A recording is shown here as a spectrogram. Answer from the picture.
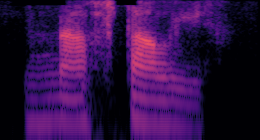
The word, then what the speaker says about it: Naftali: Naftali.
